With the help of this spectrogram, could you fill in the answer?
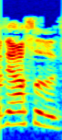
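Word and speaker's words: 迦叶: 再来是罗提迦瑟，罗就是这个那个的罗，提就是提东西的提，迦瑟迦就是一个大迦瑟的迦，加减乘除加一个加个走字旁，迦瑟，瑟就是叶子的叶，叶子叶要读成瑟。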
